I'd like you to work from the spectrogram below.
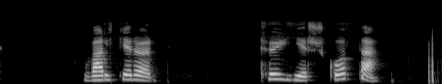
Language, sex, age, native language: Icelandic, female, 30-39, Icelandic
